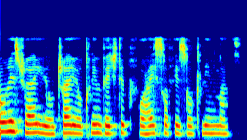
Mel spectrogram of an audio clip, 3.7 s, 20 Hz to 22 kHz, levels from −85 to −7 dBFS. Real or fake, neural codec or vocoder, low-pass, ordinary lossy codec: fake; vocoder, 22.05 kHz, 80 mel bands, Vocos; 7.2 kHz; none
